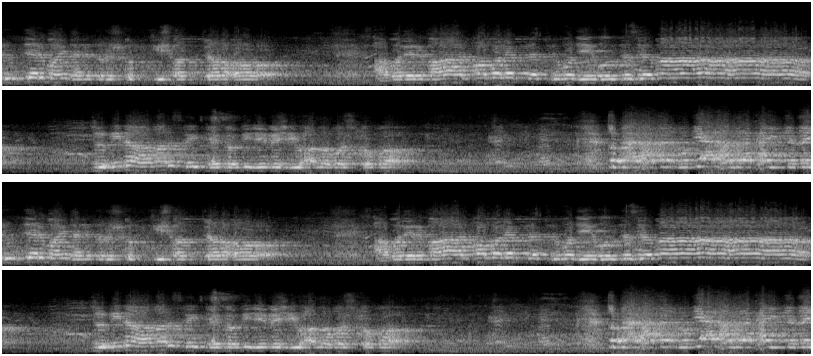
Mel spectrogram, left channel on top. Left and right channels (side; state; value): both; normal; correlation 0.73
